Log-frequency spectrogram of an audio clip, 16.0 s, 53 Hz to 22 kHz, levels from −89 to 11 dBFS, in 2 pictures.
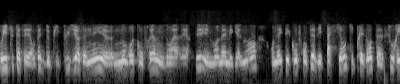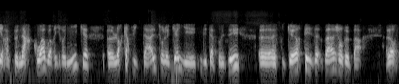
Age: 60-79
